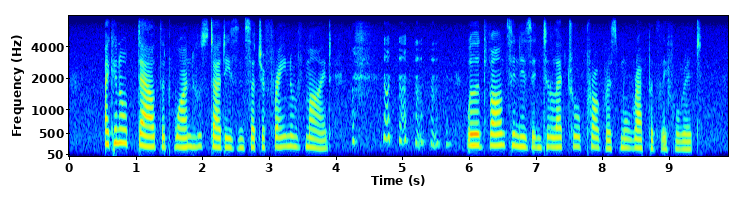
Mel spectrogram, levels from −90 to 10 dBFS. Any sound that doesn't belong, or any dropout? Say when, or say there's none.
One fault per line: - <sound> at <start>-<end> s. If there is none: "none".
- laugh at 4.2-5.8 s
